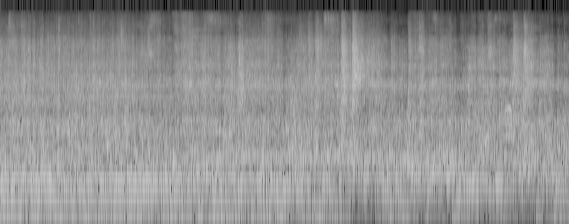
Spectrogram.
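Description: Passenger train coach running along the track, heard from an open doorway: a steady rumble of wheels on the rails with rushing air, and a few sharper clicks as the wheels pass rail joints.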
